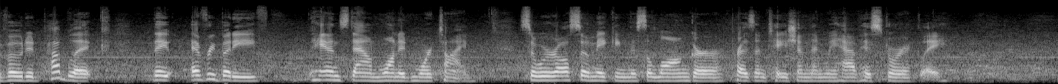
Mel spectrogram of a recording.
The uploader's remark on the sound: Live from Untitled Art Fair - Prospect 4 New Orleans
